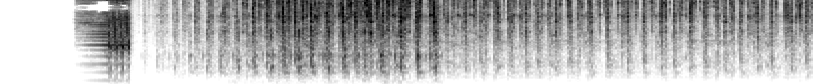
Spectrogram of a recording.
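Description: Logo-intro sound effect: a short swell about half a second in, then a dense, fast crackle of clicks that thins out after about two seconds.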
